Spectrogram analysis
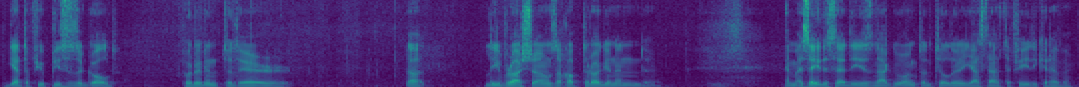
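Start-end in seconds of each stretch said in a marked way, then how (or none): none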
